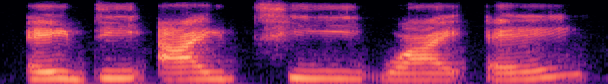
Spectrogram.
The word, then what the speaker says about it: Aditya: And she said she would like the name of her hybrid son to be Aditya, A-D-I-T-Y-A. Aditya. Aditya. And the daughter... Adisha. What's that? It could be pronounced Adisha.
